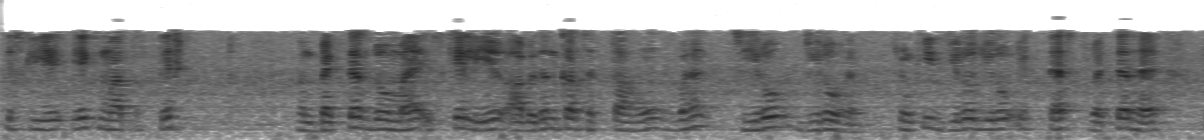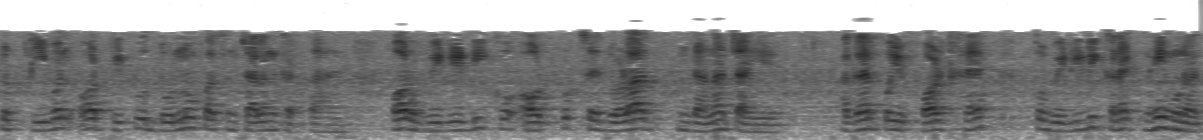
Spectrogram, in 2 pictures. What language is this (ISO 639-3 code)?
hin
